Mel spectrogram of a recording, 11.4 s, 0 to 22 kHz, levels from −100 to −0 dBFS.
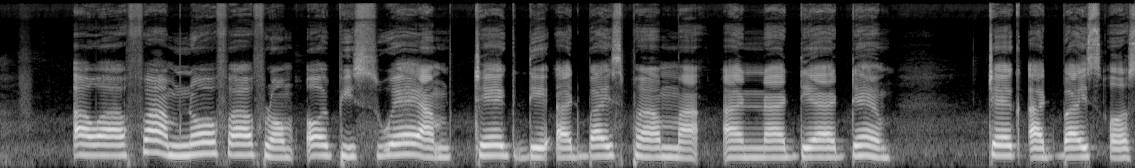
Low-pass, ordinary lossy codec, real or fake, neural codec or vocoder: none; none; real; none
